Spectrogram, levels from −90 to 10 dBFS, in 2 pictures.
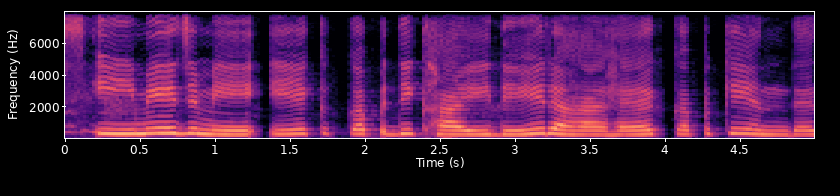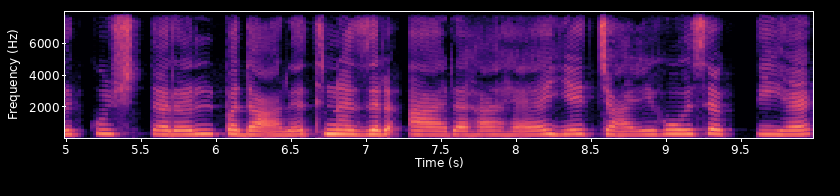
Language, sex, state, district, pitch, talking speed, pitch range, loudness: Hindi, female, Uttar Pradesh, Varanasi, 280 Hz, 140 wpm, 260-305 Hz, -17 LUFS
